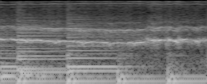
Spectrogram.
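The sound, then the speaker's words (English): A hearse's wheels squeal in a continuous, loud, strained tone over a steady rumble, pulsing at an even rhythm four times. “my good friend gave to me a hearse with its wheels a-squealing.”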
